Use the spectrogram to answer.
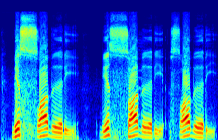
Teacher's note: Qalqalah yaitu bacaan yang dia memantul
